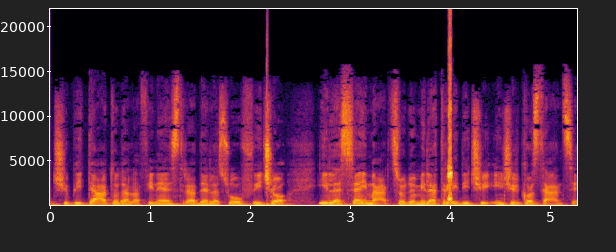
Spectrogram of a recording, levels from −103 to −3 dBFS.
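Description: Two brief, loud chirps of stray noise cut in, at 2.15 to 2.22 s and 3.97 to 4.05 s, each peaking near -5 dBFS. Each is a corrupt frame decoded: bit errors in roughly three compressed frames were played anyway, throwing energy into wrong frequencies.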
